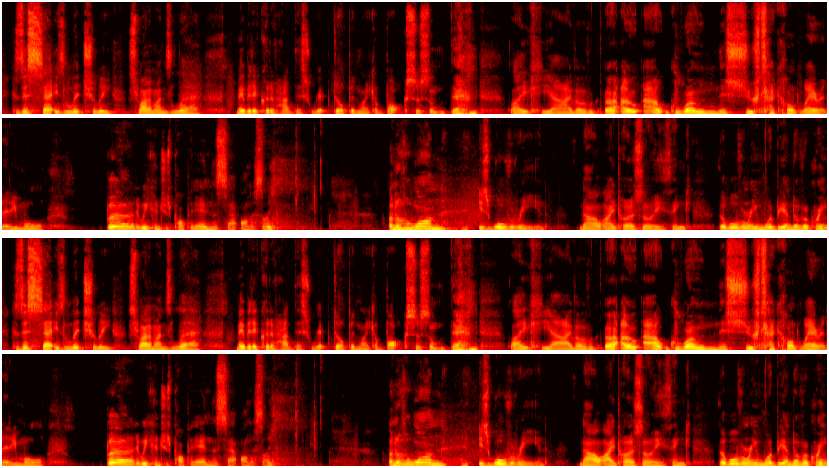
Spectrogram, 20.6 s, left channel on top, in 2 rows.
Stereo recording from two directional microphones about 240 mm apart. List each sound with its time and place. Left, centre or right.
0.1 s speech: centre
15.1 s speech: centre
20.2 s speech: right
